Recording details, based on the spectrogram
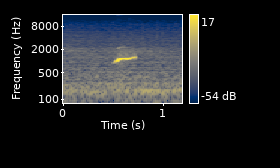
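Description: Whistle from a song, a single short, clear rising-and-level note lasting about a quarter second over a faint low background.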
